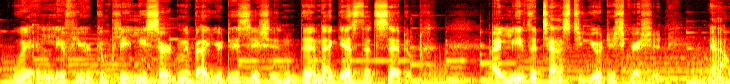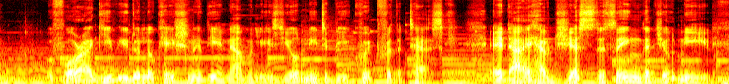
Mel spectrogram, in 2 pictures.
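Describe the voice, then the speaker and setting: Loud music plays in the background. Over it comes a put-on character voice at a moderate pace. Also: man. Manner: folksy, jovial.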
